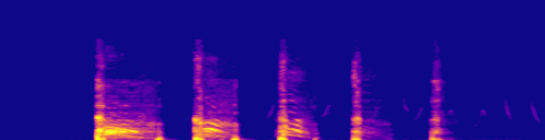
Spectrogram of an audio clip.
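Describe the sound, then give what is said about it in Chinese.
Five harsh coughs burst out one after another in an even rhythm, each short and forceful, coming from a room, followed by a few faint trailing breaths. “吴一货的房间里传来了一阵接一阵的咳嗽声”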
